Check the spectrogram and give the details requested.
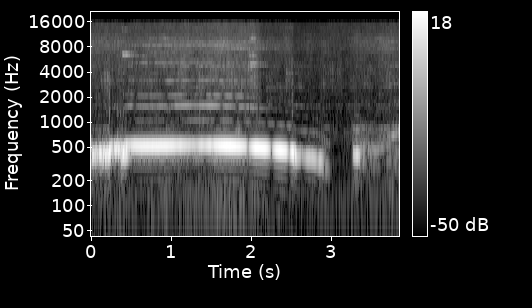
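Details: Drawn-out coo from a caged puter pelung, a Javanese dove noted for its long voice. One smooth tone holds for over two seconds and slides downward, followed by a short quieter note.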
